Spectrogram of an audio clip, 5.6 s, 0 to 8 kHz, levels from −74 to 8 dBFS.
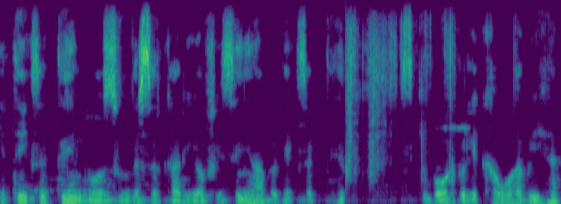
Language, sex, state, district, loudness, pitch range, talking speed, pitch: Hindi, male, Bihar, Muzaffarpur, -20 LUFS, 100-120 Hz, 235 wpm, 110 Hz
